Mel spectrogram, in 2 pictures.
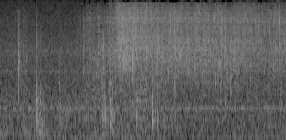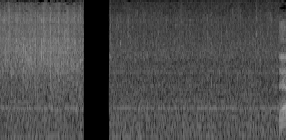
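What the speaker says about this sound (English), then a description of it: "So now we just gotta take the plug out, flip it back down, and drain out all this soapy water." Soapy water drains out of the plug hole of a plastic kayak in a steady, gurgling trickle that stays constant and moderately quiet, opening with a few knocks and then a brief dropout.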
